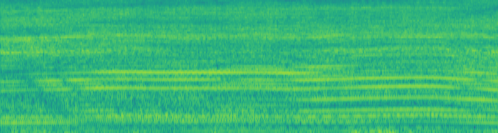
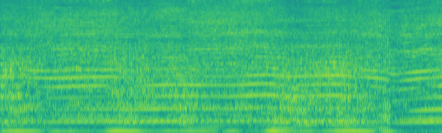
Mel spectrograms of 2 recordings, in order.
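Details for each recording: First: RC helicopter rotor heard during rolls, note swooping up and down with a raspy, buzzy, dirty edge instead of a crisp clean chop; blades out of track. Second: RC helicopter after its blade tracking was fixed: a loud, steady engine with a clean, even rotor swish that rises and falls with the manoeuvre, with no raspy sound at the end of the roll. Normal rotor blade noise.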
